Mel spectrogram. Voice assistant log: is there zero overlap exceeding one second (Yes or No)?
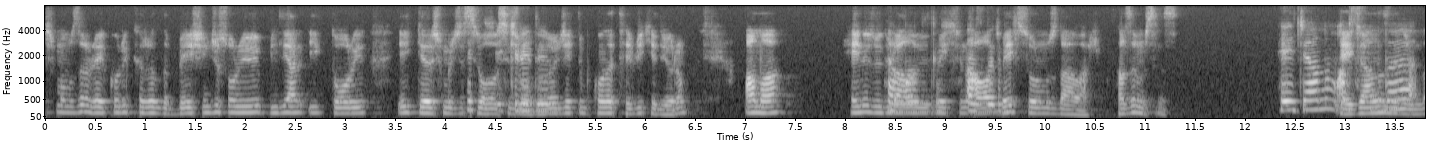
No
